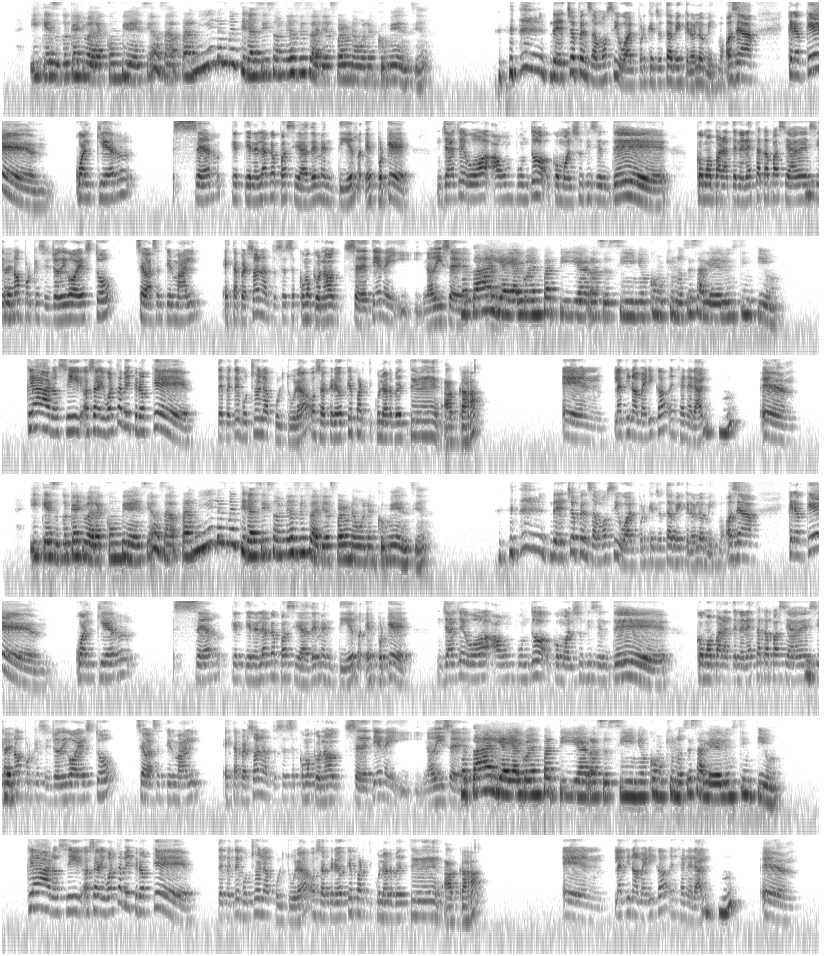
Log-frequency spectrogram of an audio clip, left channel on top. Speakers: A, on the right; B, on the left.
A: y
B: ujú.
A: que eso es lo que ayuda a la convivencia. O sea, para mí las mentiras sí son necesarias para una buena convivencia.
B: <laughs> De hecho, pensamos igual, porque yo también creo lo mismo. O sea, creo que cualquier ser que tiene la capacidad de mentir es porque ya llegó a a un punto como el suficiente como para tener esta capacidad de
A: Total,
B: decir no, porque si yo digo esto, se va a sentir mal esta persona. Entonces es como que uno se detiene y, y no dice,
A: Total,
B: no,
A: y hay algo de empatía, raciocinio, como que uno se sale de lo instintivo.
B: Claro, sí. O sea, igual también creo que depende mucho de la cultura. O sea, creo que particularmente acá, en Latinoamérica en general.
A: Ujú.
B: em,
